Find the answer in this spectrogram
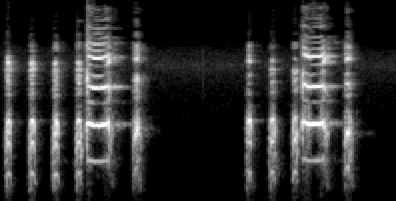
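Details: Female red junglefowl from Sumatra, recorded as a lure call: four short, evenly spaced clucks, then a louder, harmonic, drawn-out note with a quick tail. After a pause the same cluck-and-call pattern repeats.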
